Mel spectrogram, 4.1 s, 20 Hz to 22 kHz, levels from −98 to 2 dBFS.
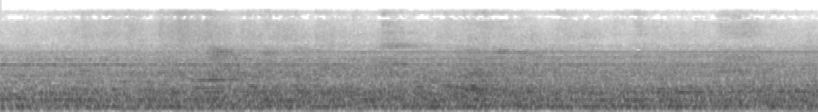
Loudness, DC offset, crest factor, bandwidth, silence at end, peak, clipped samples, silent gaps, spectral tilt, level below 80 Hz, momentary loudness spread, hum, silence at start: -34 LUFS; under 0.1%; 16 dB; 15.5 kHz; 0 s; -18 dBFS; under 0.1%; none; -5.5 dB/octave; -70 dBFS; 3 LU; none; 0 s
